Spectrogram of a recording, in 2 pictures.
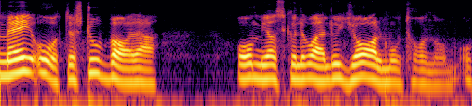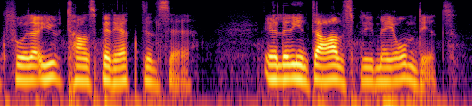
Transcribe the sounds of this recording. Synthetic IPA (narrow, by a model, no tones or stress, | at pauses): mɛjoːt̪əʂʈuːd̪̚bɑːɾa | ɔmjɑːɡskɵlːəvɑːɾalʊjɑːlmʊt̪hɔnːɔ̰mɔ̰kfœːɾaʔʉ̟ːt̪hansbɛɾɛt̪ʰːəlsə̰ | ɛlːəɾɪnt̪əalsbɾyːmɛjɔmd̪ɛ̰ːt̪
